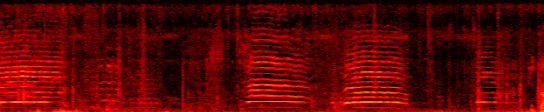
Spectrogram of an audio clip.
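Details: Goat of the Boer breed on a Nepali village farm crossbreeding local stock; a series of shaky, nasal bleats, several loud ones spaced a second or so apart, with human talk faintly underneath.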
